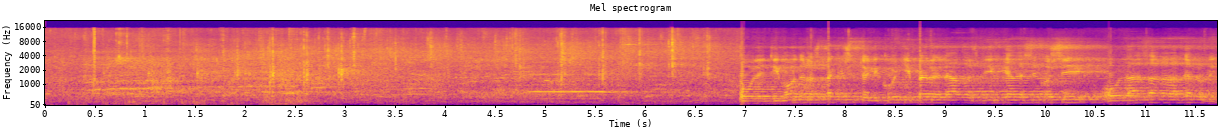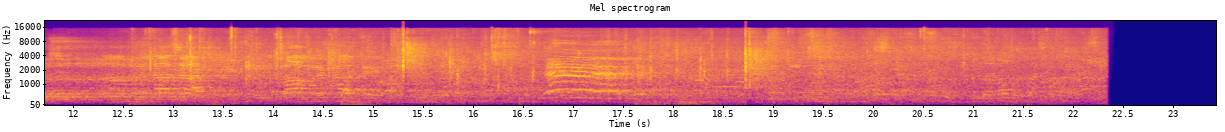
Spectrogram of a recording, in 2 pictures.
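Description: Middle-aged men chat casually nearby, outdoors.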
